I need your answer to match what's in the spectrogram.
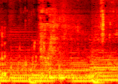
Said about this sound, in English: These recordings are actually videos. In this one, three pigs are huddling together.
